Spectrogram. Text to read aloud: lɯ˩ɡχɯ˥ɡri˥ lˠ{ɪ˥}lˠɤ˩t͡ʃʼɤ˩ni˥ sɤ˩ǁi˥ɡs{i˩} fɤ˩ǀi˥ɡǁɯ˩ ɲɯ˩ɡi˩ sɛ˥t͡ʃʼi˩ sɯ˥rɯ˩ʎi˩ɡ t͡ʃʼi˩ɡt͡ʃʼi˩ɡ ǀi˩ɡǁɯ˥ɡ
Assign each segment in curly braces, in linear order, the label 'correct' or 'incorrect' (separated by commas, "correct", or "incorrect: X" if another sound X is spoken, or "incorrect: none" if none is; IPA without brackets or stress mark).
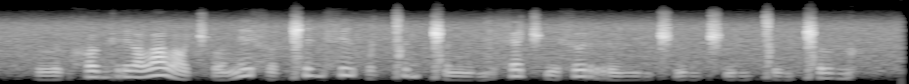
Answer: incorrect: i˥, incorrect: i˥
